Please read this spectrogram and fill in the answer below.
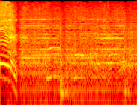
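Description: A man's loud amplified shout ending just after the start, followed by the steady noise of a large outdoor crowd with scattered faint voices.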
